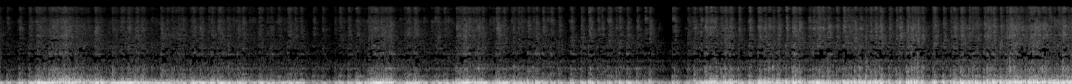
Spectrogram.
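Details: 1962 Nova V8 after installing chambered mufflers welded onto reused custom-bent mid pipe: deep, rumbling burble, steady and low with gentle swells in revs, no rasp or leak ticks; normal healthy exhaust note.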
